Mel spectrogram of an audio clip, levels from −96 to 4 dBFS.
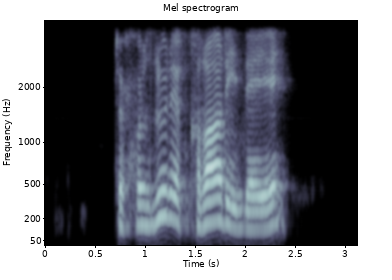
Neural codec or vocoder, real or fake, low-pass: codec, 16 kHz, 4 kbps, X-Codec, HuBERT features, trained on LibriSpeech; fake; 3.6 kHz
